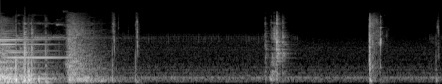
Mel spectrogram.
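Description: Cartoon crash sound effect: a loud impact with a metallic clang ringing out and fading over the first second, then a few short sharp clicks.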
